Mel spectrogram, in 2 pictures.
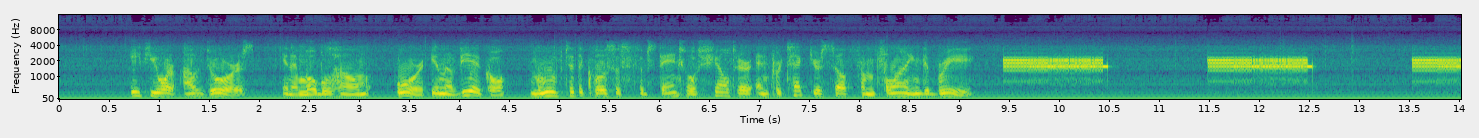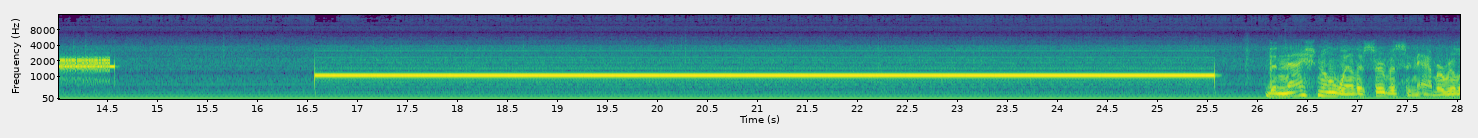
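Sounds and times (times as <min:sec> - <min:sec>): steady warning alarm tone: 0:09.4 - 0:10.6, 0:11.5 - 0:12.6, 0:13.5 - 0:14.7, 0:16.6 - 0:25.7
warbling digital data bursts: 0:09.4 - 0:10.6, 0:11.5 - 0:12.6, 0:13.5 - 0:14.6.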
